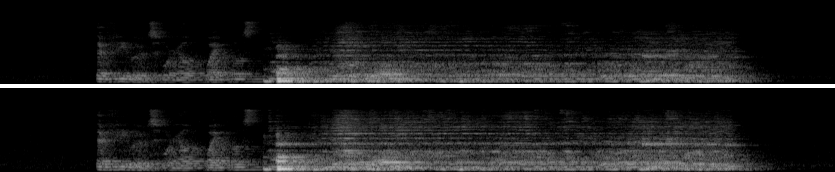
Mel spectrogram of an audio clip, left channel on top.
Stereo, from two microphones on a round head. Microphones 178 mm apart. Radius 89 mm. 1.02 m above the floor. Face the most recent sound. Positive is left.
turn(degrees=-65)  # may be behind; listen again after turning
